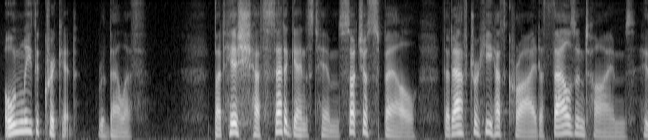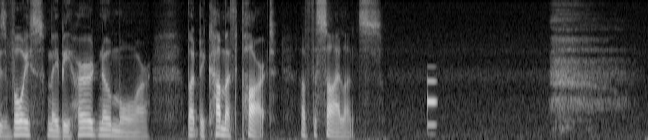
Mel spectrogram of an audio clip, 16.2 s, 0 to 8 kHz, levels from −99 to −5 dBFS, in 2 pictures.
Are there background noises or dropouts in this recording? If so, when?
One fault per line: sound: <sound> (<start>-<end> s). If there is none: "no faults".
sound: chirp (13.4-13.6 s)
sound: sigh (15.0-16.1 s)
